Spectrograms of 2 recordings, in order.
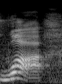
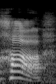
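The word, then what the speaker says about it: は: explain them so the first one is wah now in hiragana it is spelled ha but you don't say ha when you say like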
